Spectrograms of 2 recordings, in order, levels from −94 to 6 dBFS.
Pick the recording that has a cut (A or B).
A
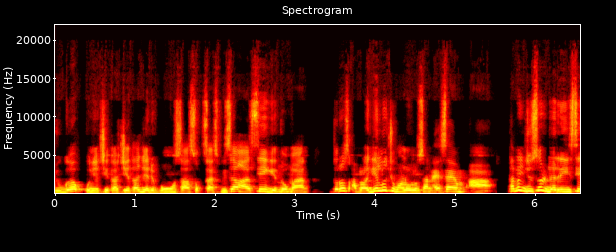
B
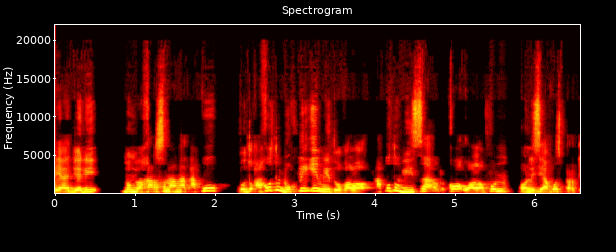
A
